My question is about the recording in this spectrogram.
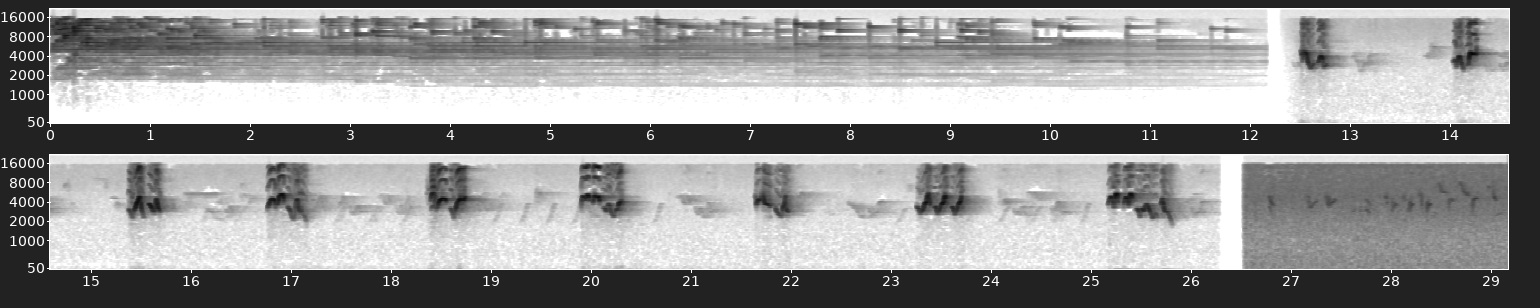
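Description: A cluster of chimes rings out at once and fades away over about twelve seconds. Then a short, high bird call repeats nine times, about a second and a half apart, and near the end a soft steady outdoor ambience comes in.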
